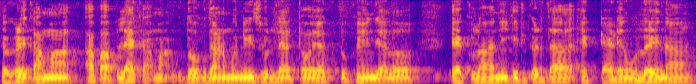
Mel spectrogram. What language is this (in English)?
Konkani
